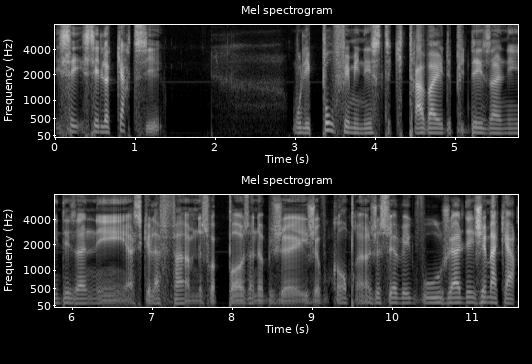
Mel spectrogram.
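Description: A man's voice: mid-range voice, gravelly, fairly bright tone, smooth, no echo, clean studio sound. A man with a Québécois French accent, a radio host telling a rambling comic monologue full of absurd asides and self-interruptions. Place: radio studio.

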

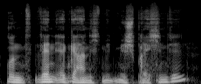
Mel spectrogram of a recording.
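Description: A man reading an audiobook, voicing an agitated young woman in raised, excited bursts. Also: fairly low pitch, a little fast, breathy edge, no echo, studio quality. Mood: worried.

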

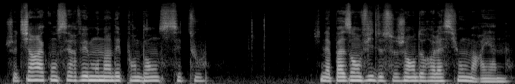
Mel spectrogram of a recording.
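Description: Woman doing a gentle firm man, lowered voice, mellow tone, dry close sound, audiobook. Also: fairly even intonation, fairly quick, no room sound, close to an everyday voice. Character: man, soft-spoken, calm and firm. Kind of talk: audiobook dialogue reading.

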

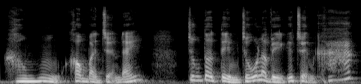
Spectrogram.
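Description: A man's voice: medium pitch, big pitch swings, moderate pace, a little mellow, slightly rough, pitched above the performer's own voice. A man doing an anxious, bossy village woman. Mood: urgent. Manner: urgent, insistent.

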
